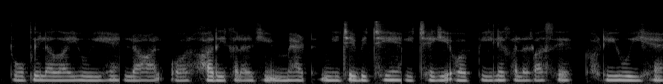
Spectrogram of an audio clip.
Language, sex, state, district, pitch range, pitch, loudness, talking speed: Hindi, female, Jharkhand, Sahebganj, 185-195 Hz, 190 Hz, -33 LUFS, 200 wpm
